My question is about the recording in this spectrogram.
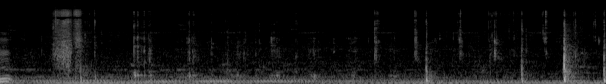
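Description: Crunchy bim bim snack being chewed close to the microphone: scattered crunches and sharp clicks, with a short rustle of the snack bag about half a second in, over a steady low hum.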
